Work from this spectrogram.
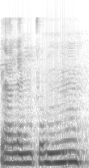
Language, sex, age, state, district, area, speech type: Nepali, female, 60+, West Bengal, Jalpaiguri, urban, spontaneous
